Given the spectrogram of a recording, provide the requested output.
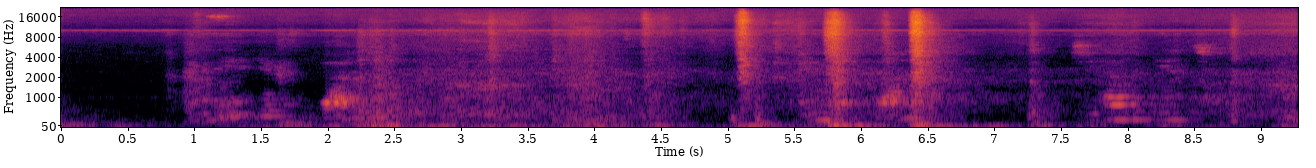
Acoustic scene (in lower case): elevator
